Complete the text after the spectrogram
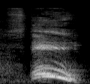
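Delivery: high loud yell of the name; sharp high shout. Retold or imitated. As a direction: yell Steve's name in alarm. Eddie shouts at Steve.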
